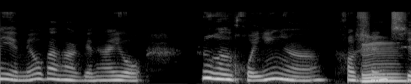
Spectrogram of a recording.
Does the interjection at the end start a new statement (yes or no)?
yes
